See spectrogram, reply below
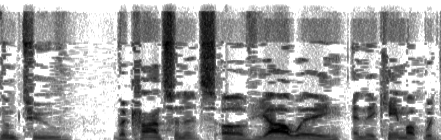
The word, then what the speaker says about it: Yahweh: The Hebrew letters YHWH, Yod, He, Wah, He, YHWH, is probably best pronounced Yahweh.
